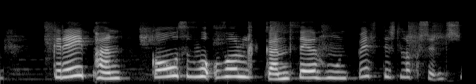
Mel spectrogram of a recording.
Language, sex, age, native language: Icelandic, female, 11, Icelandic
